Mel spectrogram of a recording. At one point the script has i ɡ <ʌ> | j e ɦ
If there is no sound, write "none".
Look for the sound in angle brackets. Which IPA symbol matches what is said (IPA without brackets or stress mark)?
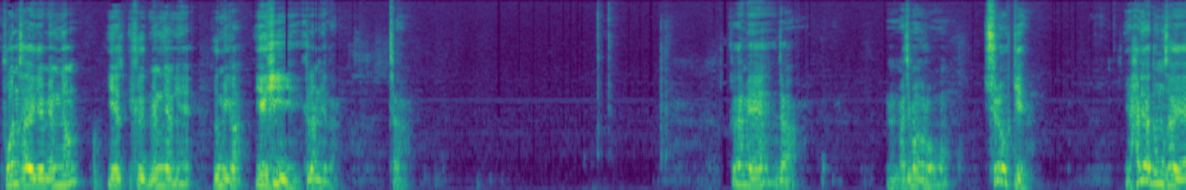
a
